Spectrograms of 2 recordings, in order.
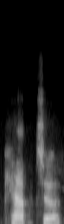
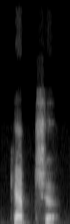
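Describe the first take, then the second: First: Capture stressed on its first syllable; wrong stress. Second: Capture stressed on its second syllable. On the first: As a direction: say capture as CAP-ture. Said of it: "it's not capture". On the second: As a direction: say capture as cap-TURE. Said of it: "carry the stress on the second syllable". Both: Shown as a demonstration.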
